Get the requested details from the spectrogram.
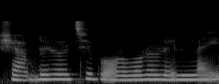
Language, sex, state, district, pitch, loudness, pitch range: Bengali, female, West Bengal, Purulia, 220 Hz, -34 LUFS, 215-230 Hz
